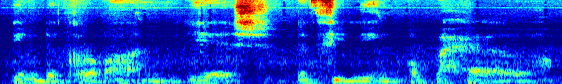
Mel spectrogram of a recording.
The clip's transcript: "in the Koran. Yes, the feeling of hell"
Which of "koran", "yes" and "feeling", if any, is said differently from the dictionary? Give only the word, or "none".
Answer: koran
